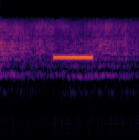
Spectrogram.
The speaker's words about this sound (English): The buzzing of the bees was very loud.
